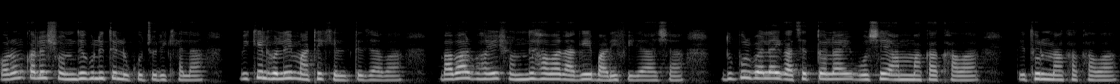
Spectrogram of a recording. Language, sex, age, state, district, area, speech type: Bengali, female, 30-45, West Bengal, Purulia, urban, spontaneous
